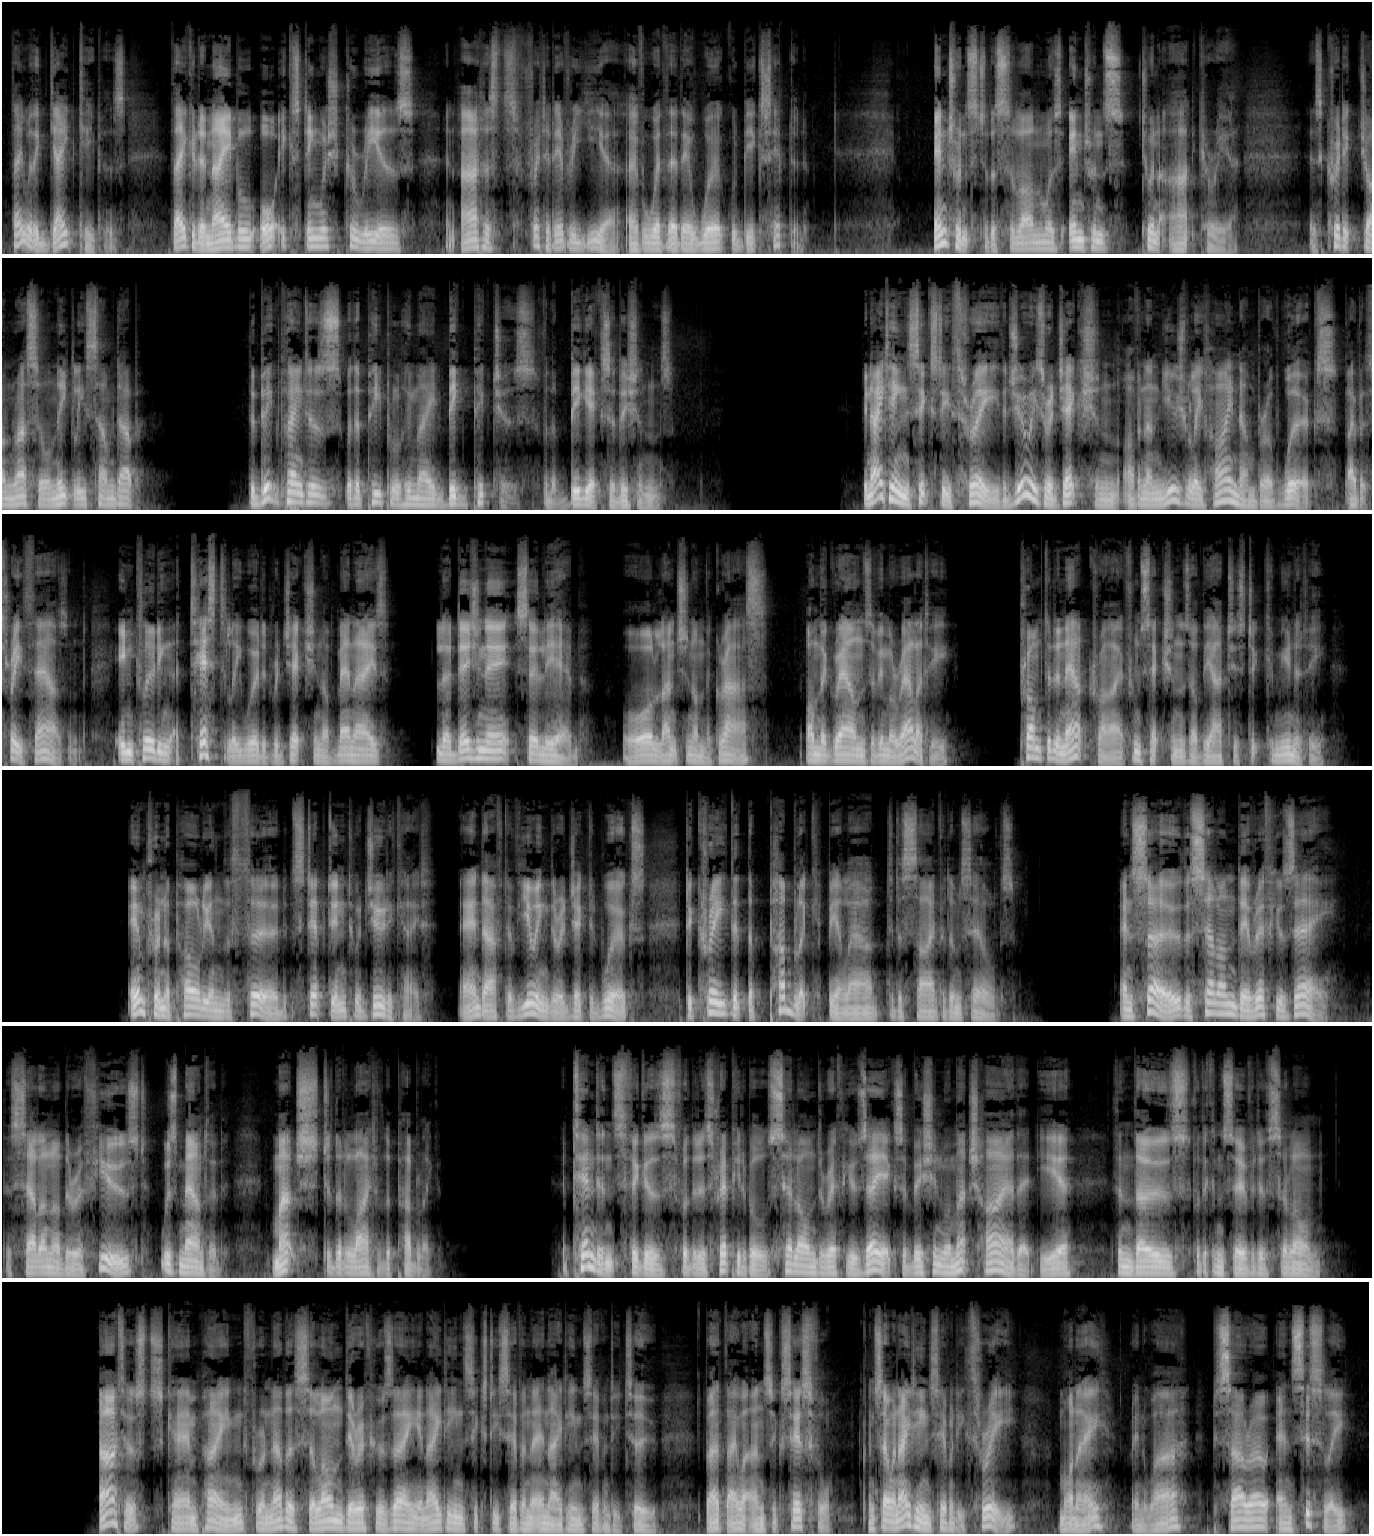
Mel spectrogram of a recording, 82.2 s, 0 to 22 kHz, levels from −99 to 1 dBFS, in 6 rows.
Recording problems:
none

